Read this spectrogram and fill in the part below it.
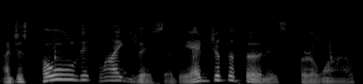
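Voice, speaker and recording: A man's voice: on the low side, wildly swooping pitch, brisk, darkish tone, a little hiss or hum. A man acting a proud, earthy village blacksmith in a medieval video game, blunt and folksy in his speech. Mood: frank, reflective. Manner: blunt, sweary, folksy turns of phrase.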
